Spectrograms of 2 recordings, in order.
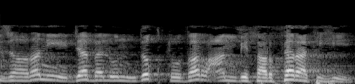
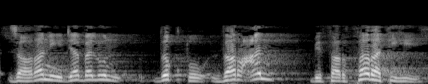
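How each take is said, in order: First: Slow, measured recitation of the verse; slow recital. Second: Said in the usual way. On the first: Shown as a demonstration. Teacher recites the example verse to students, slowly. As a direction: let each word of the line land slowly. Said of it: "تقول". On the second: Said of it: "كما قال بعض الأدباء".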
